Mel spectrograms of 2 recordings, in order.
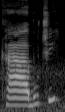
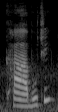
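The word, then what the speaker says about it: kaabuchi: It's called kabuchi. I read it like this because it's spelled K-A-A-B-U-C-H-I, kabuchi. Also, I found it as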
